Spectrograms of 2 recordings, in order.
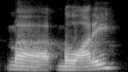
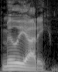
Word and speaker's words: Milioti: last but not least, Kristen Milotti. Brian, am I saying it right? Milotti? Who? Damn it. Close. Milioti. Milioti, thank you, for the Penguin.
